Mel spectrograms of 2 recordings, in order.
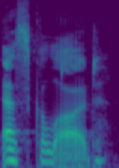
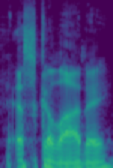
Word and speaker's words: Escalade: Anyway, so the reason I said I I almost wouldn't mind an escalad. Escalad. Escalade.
